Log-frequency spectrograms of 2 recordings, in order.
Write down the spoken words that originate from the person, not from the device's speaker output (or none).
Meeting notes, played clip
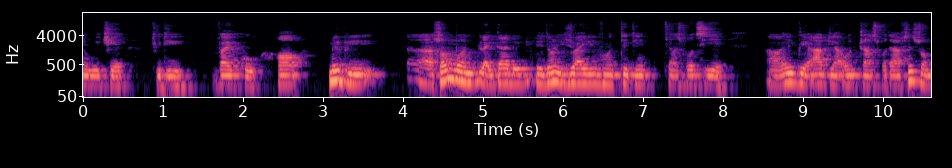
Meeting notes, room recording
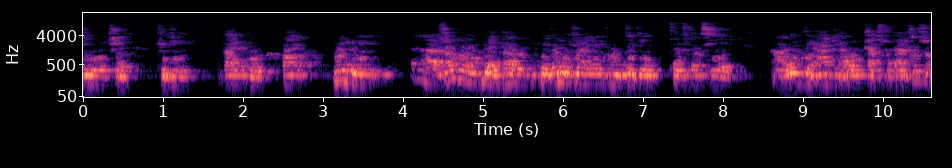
none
